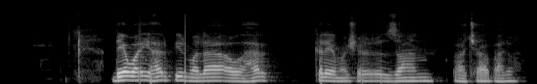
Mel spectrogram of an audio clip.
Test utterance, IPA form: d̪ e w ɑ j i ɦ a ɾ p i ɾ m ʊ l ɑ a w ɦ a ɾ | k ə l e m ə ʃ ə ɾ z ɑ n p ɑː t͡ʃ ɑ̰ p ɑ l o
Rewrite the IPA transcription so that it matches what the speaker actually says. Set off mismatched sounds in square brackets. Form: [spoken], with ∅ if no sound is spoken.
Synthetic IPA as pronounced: d̪ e w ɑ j i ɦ a ɾ p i ɾ m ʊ l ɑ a w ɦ a ɾ | k ə l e m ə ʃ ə ɾ z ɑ n p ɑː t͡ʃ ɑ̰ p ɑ l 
